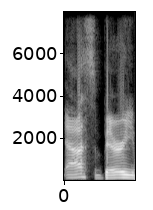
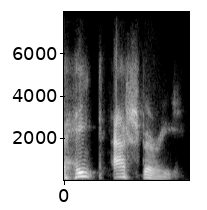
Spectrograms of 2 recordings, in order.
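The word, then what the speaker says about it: Haight-Ashbury: I'm pronouncing this right the ass Berry movement very Revival that's the hate Ashbury it's called hate Ashbury in San Francisco this is actually different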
